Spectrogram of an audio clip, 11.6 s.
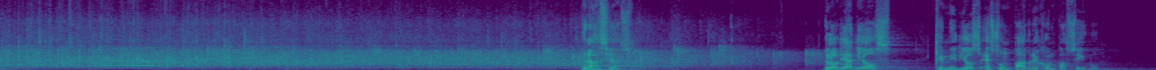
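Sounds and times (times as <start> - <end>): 
audience applauding: 0.0 - 8.4
speech: 5.8 - 6.5, 8.2 - 11.1.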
